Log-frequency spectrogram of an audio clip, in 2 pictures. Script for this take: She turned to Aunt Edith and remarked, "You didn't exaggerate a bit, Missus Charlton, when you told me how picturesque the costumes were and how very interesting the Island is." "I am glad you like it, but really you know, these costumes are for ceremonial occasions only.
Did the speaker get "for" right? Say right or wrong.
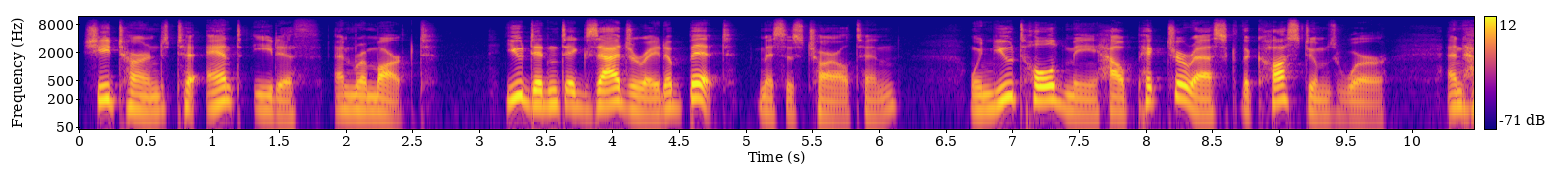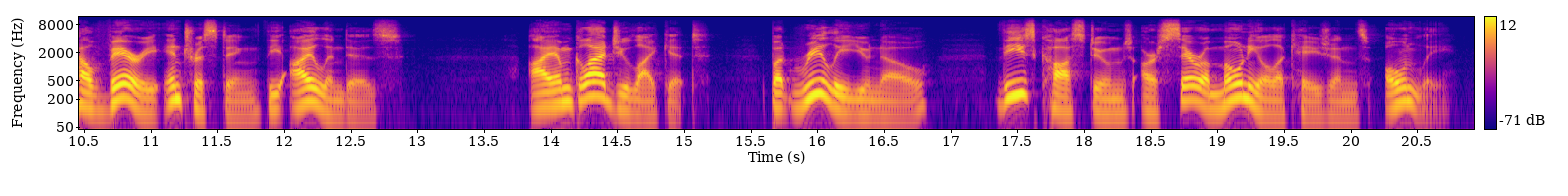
wrong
